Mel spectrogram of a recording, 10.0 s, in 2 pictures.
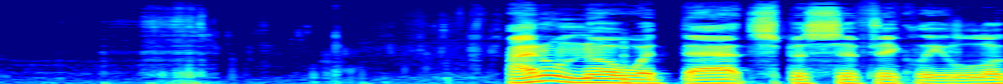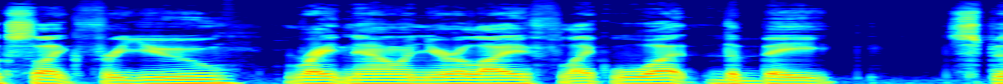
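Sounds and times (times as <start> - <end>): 
sip of coffee slurping: 0.5 - 2.5
speech: 2.6 - 9.2, 9.8 - 10.0.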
